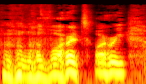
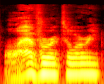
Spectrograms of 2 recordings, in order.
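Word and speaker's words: Lavatory: getting everybody crazy a song called i'm gonna pronounce it two ways laboratory lil l-a-v-a-t-o-r-y lavor lavoratory laboratory laboratory lil kind of like uh polythene pam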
